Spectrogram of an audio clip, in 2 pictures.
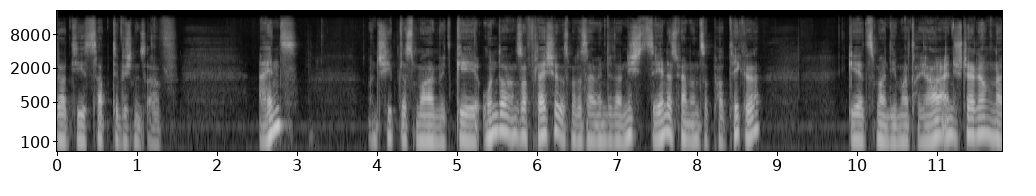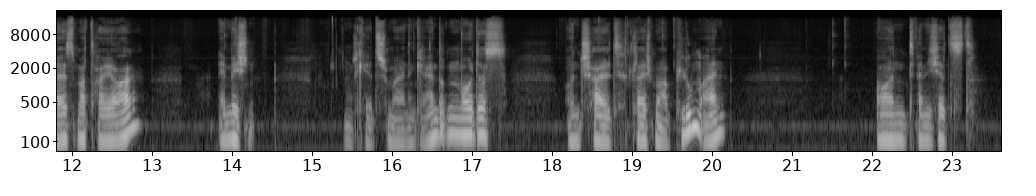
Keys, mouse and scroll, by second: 0.5 click, 2.7 shift+middle click, 4.4 g, 5.6 middle click, 9.8 click, 11.0 click, 13.0 click, 15.2 click, 17.8 click, 18.8 click, 20.9 click, 23.5 click.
